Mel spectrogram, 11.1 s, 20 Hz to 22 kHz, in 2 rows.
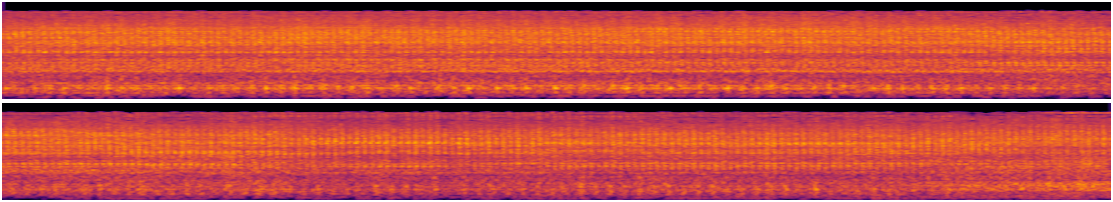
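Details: VW/Audi 1.8 TSI on a cold start. A quick, steady metallic ticking at about three per second rides over the idle: a cold-start knock from an unidentified source.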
